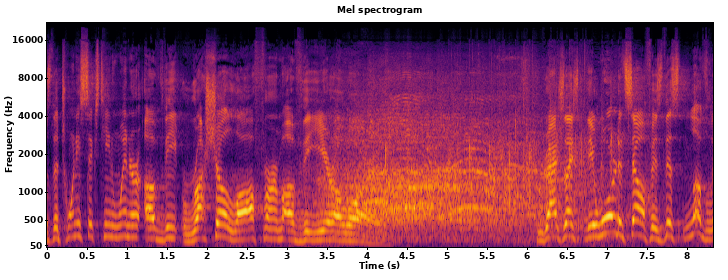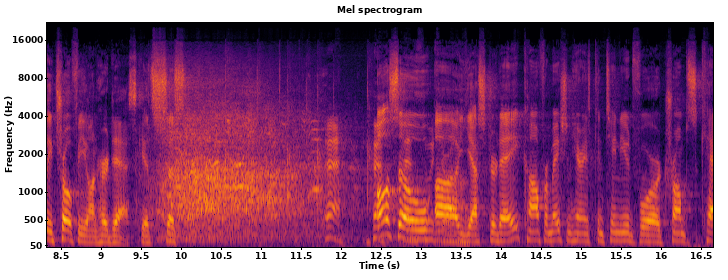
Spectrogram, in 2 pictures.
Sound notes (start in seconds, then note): 7.0 audience reacts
